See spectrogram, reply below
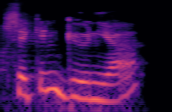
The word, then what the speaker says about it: chikungunya: It's called chikungunya. Yeah. It is not spelled like chicken the animal. It is it's chikungunya.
